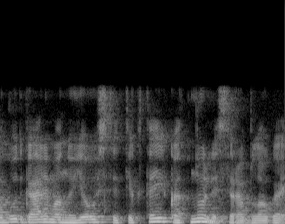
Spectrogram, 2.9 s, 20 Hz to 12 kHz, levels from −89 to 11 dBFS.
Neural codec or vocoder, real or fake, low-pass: none; real; 7.2 kHz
